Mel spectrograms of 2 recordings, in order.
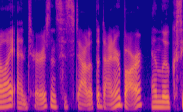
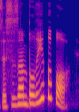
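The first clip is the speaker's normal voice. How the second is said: defiant outburst; 6 semitones higher, faster than usual. Retold or imitated. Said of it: "she stands up and says".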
